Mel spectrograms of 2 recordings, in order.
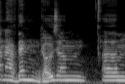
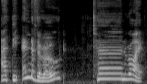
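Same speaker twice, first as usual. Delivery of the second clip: higher, lilting navigation prompt; sat nav voice; 6 semitones higher, slower than usual. Retold or imitated. Instructor mimicking the sat nav at the junction, lilting and higher. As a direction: sing it out like a recorded sat nav. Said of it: "so the sat nav goes off again".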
